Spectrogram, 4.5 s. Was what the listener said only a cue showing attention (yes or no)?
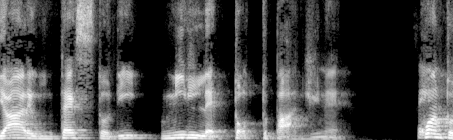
yes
